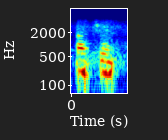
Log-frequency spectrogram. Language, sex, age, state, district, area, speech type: Bengali, female, 30-45, West Bengal, Kolkata, urban, conversation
